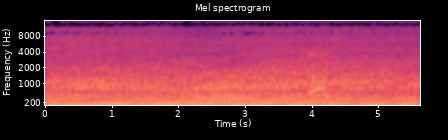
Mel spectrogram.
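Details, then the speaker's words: John Deere L120 lawn tractor, about 20 years old, started with choke then choke cut down: steady, even low putter with regular firing beat, no knocks or misses; engine still runs smoothly. "I don't know if you can hear me but this engine still runs pretty smooth okay"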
